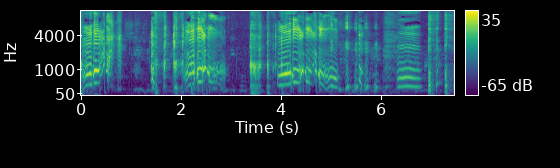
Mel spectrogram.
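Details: A young child giggles in high bursts, broken by a few short, abrupt coughs between laughs: coughing with laughter.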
